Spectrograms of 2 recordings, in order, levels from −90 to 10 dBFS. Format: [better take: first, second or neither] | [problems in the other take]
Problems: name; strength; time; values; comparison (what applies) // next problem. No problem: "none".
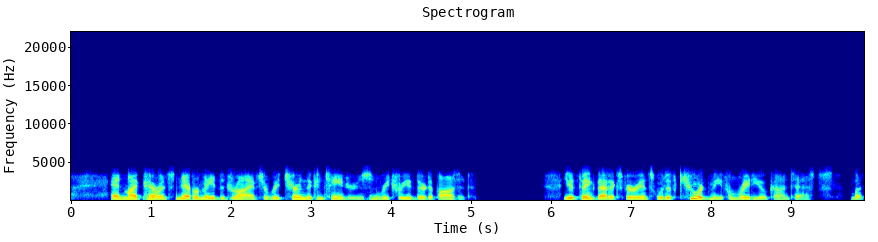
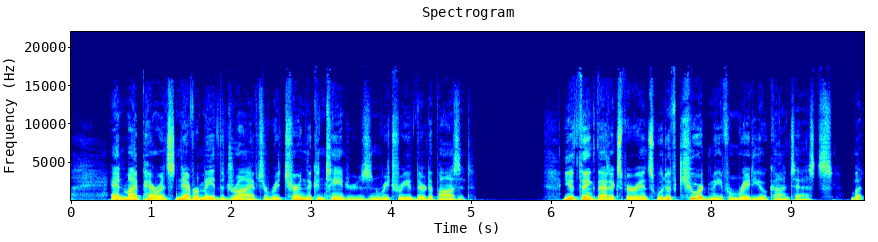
second | phone-call audio; poor line; nothing above 3.5 kHz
